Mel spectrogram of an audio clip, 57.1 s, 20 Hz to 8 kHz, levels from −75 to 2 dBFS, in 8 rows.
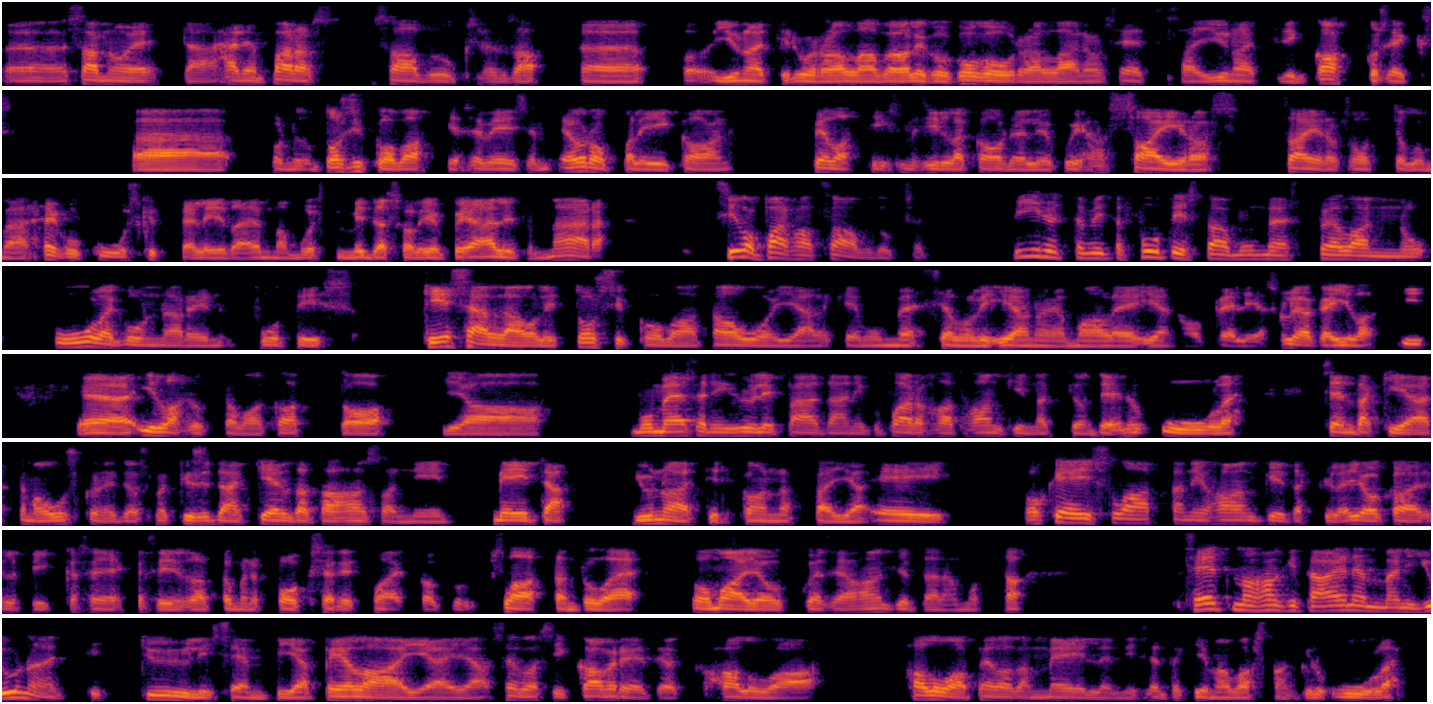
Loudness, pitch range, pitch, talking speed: -26 LUFS, 100-125 Hz, 110 Hz, 160 wpm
